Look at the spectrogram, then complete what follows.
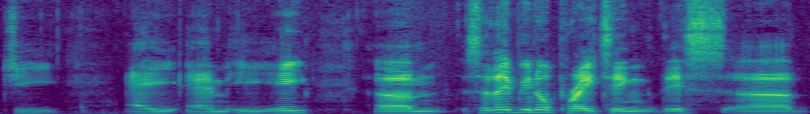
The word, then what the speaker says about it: Gamee: So the company behind it, called Gamee, I think it's how you pronounce it. It's game with another E at the end, Gamee.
